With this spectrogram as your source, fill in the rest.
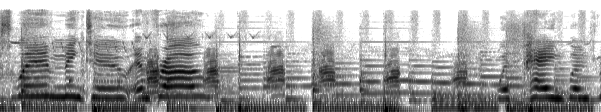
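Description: Duck quacks sound over a bouncy children's song with a steady beat, with the voices singing throughout.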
